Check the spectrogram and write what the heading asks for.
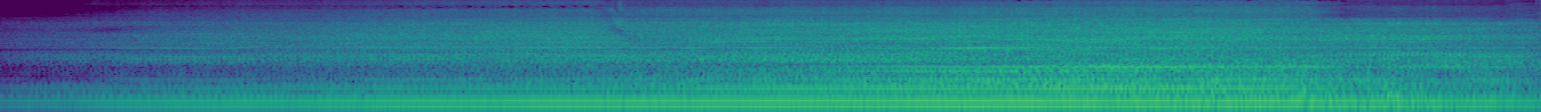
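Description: Farm tractor engine running steadily with a low, even hum, growing louder over the first ten seconds or so.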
